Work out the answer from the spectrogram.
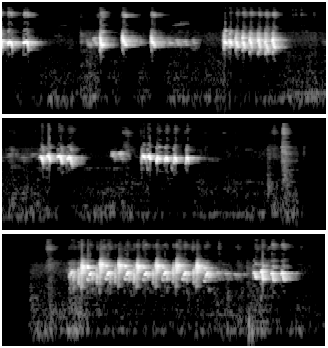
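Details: A female yellow-vented bulbul (Pycnonotus goiavier) calls to the male in the morning, giving bubbly, chattering bursts of bright notes.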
